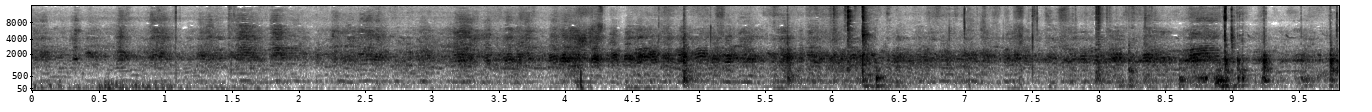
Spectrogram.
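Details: About 1,500 Khaki Campbell ducklings in Nepal make a constant, dense chatter of overlapping peeps and quacks, with occasional louder calls standing out.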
